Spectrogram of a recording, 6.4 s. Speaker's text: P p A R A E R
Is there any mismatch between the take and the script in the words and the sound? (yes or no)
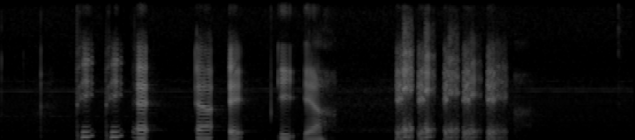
yes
